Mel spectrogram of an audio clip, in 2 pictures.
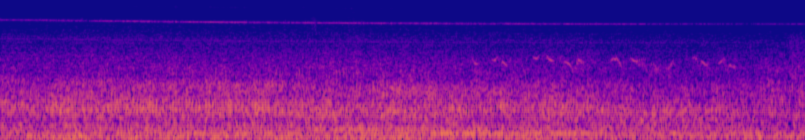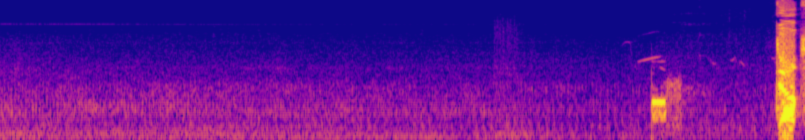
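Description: A video game helicopter drones steadily at a distance, a low continuous rumble that carries on unchanged before a couple of sharp clicks near the end.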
